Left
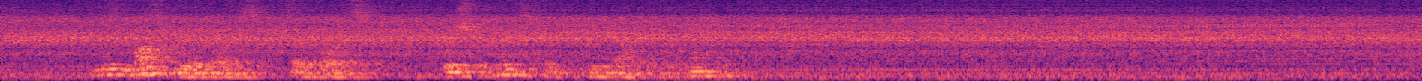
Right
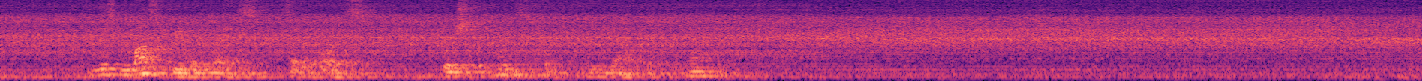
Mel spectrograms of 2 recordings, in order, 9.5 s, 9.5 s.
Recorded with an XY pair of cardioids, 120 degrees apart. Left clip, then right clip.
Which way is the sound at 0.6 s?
55° right.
